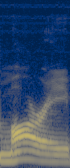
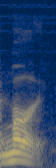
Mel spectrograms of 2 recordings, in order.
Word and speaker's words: Maury: And now keep in mind, in Tennessee, it's spelled Maury, but we say Murray.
